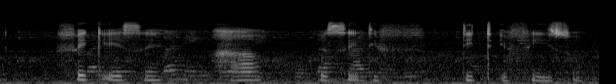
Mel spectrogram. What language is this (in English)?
Southern Sotho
